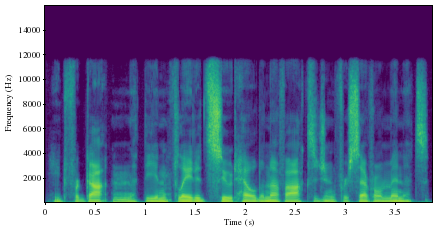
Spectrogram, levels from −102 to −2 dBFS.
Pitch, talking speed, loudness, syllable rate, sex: 90 Hz, 185 wpm, -20 LUFS, 6.1 syllables/s, male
